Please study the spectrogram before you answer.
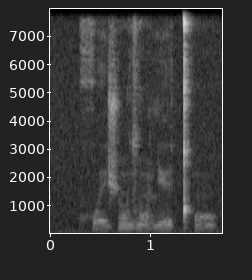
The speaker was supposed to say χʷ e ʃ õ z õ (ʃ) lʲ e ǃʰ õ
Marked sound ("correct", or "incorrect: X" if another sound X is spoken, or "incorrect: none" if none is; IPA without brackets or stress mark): incorrect: none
